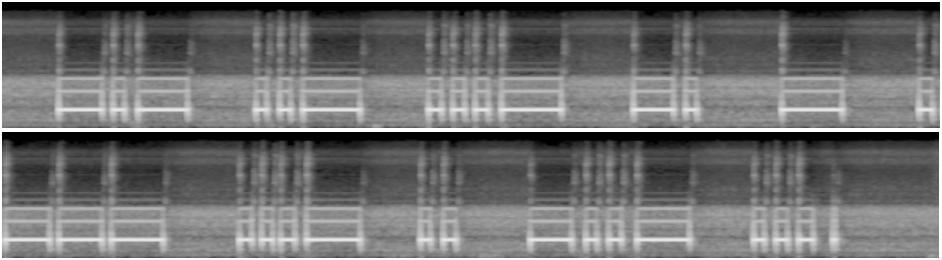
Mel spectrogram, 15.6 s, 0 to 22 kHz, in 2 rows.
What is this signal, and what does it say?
Morse code, heard as a keyed tone, about 13 wpm, spaced as for 9 wpm, 600 Hz. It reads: KUVNT JVIXS
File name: 6 lezione cw 1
